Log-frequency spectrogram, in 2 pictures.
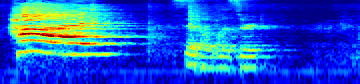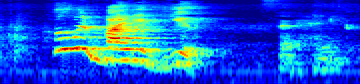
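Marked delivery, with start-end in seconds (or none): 0.0-0.9 very loud, high, stretched greeting; calling out. A narrator's reading. Lizard greets the grumpy cactus, calling out. 3.1-4.3 loud, slow, indignant question; grumpy challenge. A narrator's reading. Hank confronts the lizard, grumpy. Cactus snaps at unwanted lizard.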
